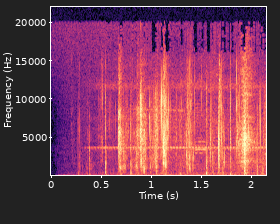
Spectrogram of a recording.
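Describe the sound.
Running footsteps as someone flees a scuffle: many quick, uneven thuds and scuffs in a fast rhythm, fairly faint.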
